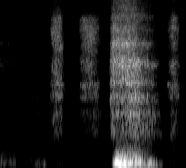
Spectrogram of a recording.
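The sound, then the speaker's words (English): Conscious, continual breathwork breathing, with a few forceful breaths in a quick rhythm. The longest and loudest breath carries a low, sighing rasp, and a short puff follows it. “I lied down and I breathed in the way that they instructed, which is this very conscious, continual breath that kind of sounds like this.”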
